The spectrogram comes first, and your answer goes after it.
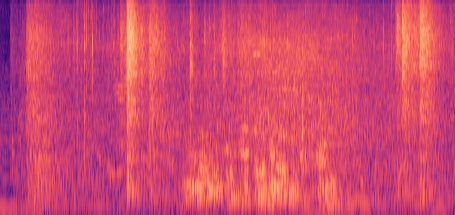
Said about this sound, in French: Mais vous allez vite comprendre pourquoi il y a un lion là juste dans le studio.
